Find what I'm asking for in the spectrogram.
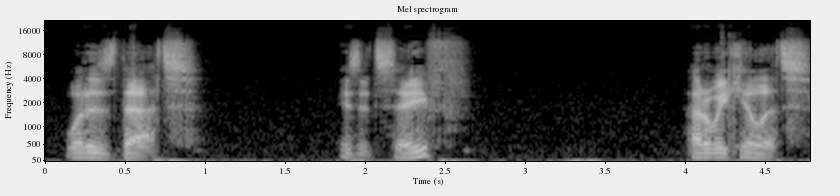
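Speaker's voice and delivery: very serious, grave, in-character delivery. Voicing their character who is foreign to the land, asking the party, very serious. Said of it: "I just get very serious with my character's um".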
